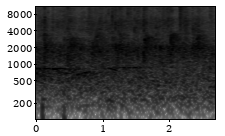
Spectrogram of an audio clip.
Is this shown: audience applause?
yes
